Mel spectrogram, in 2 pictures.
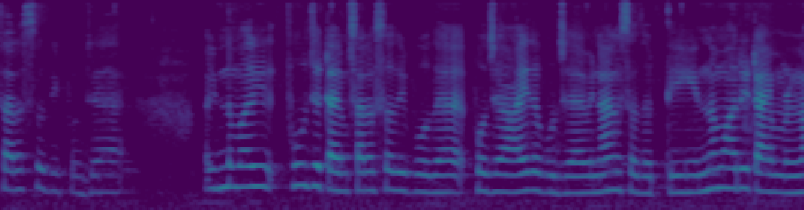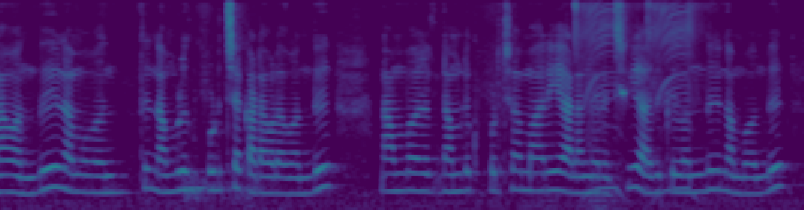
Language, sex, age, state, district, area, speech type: Tamil, female, 18-30, Tamil Nadu, Cuddalore, rural, spontaneous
